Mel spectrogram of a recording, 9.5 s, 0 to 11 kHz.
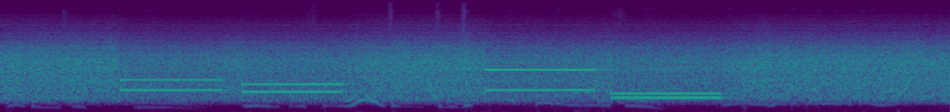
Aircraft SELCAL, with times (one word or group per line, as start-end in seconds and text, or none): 1.2-3.4 FL-EJ
4.8-7.2 FR-AD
